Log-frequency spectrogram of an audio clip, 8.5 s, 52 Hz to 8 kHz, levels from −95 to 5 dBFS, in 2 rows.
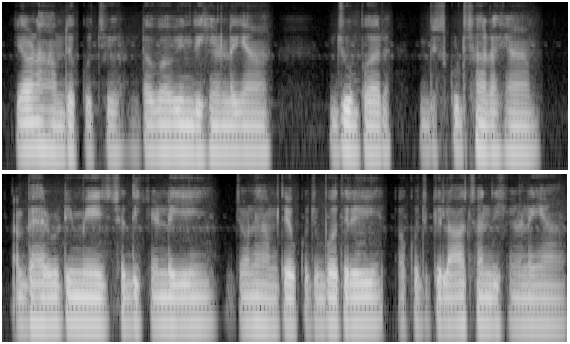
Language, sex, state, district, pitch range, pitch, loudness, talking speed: Hindi, male, Uttarakhand, Tehri Garhwal, 100-105 Hz, 100 Hz, -19 LUFS, 205 wpm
